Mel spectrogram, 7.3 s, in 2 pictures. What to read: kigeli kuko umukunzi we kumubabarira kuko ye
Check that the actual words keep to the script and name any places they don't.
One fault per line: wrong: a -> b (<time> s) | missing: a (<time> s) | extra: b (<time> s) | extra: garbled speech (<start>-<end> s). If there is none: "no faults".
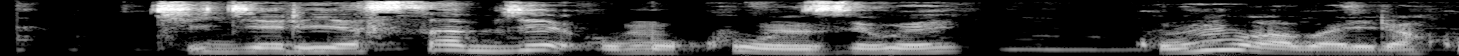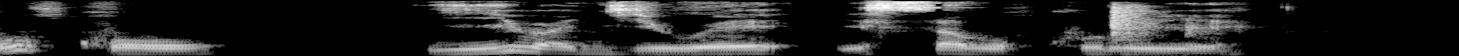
wrong: kuko -> yasabye (0.9 s)
extra: yibagiwe isabukuru (4.8 s)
